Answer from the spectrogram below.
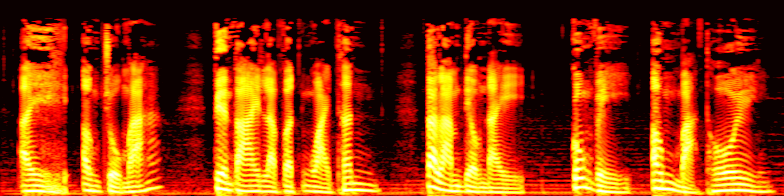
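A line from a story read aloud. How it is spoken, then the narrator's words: Awkward sigh. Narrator (Vietnamese): Tiêu hòa thượng thở dài khó xử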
